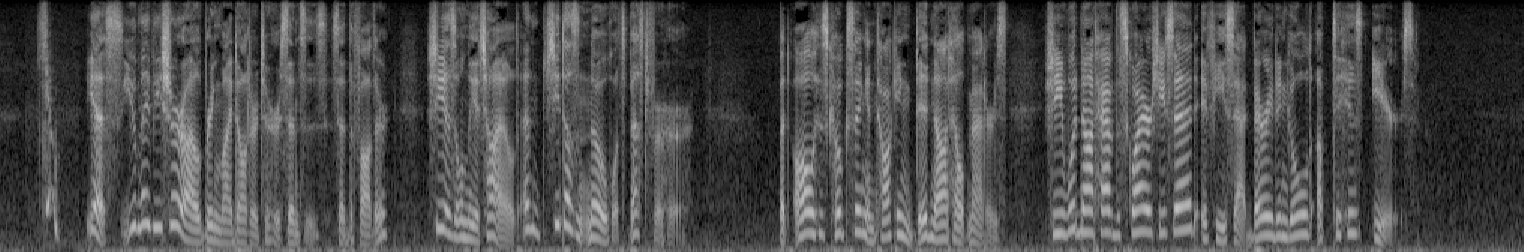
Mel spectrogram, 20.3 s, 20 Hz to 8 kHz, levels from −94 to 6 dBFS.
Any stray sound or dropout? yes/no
yes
